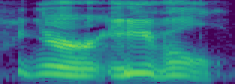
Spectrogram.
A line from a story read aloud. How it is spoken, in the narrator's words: Styles moans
